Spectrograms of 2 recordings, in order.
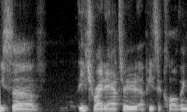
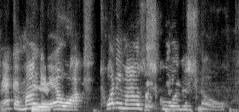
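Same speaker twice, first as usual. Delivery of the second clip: very high pitch swooping up and down; 10 semitones higher, 4 dB louder than usual. Joking with the others in an Adam Sandler character voice. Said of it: "what Adam Sandler character did that sound like".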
